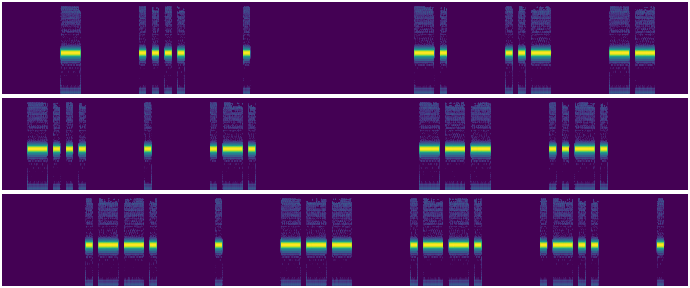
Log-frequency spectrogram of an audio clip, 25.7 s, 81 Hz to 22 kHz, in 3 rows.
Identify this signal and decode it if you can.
Morse code, heard as a keyed tone, about 15 wpm, spaced as for 8 wpm, 1000 Hz. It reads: THE NUMBER OF PEOPLE
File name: qotdfiles / 8wpm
